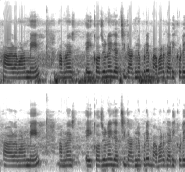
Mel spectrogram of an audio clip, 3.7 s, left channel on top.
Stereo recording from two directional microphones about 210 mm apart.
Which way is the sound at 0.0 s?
15° left (ahead or behind).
